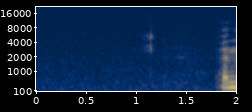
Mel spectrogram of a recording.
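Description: A single faint computer mouse click about a second in, against otherwise dead silence.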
